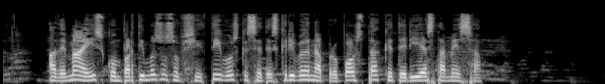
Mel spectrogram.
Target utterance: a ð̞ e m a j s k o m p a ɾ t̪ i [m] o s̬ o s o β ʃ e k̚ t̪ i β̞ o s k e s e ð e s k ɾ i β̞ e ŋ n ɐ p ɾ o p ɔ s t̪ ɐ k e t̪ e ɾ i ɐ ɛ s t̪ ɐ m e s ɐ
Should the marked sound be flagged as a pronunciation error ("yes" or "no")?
no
